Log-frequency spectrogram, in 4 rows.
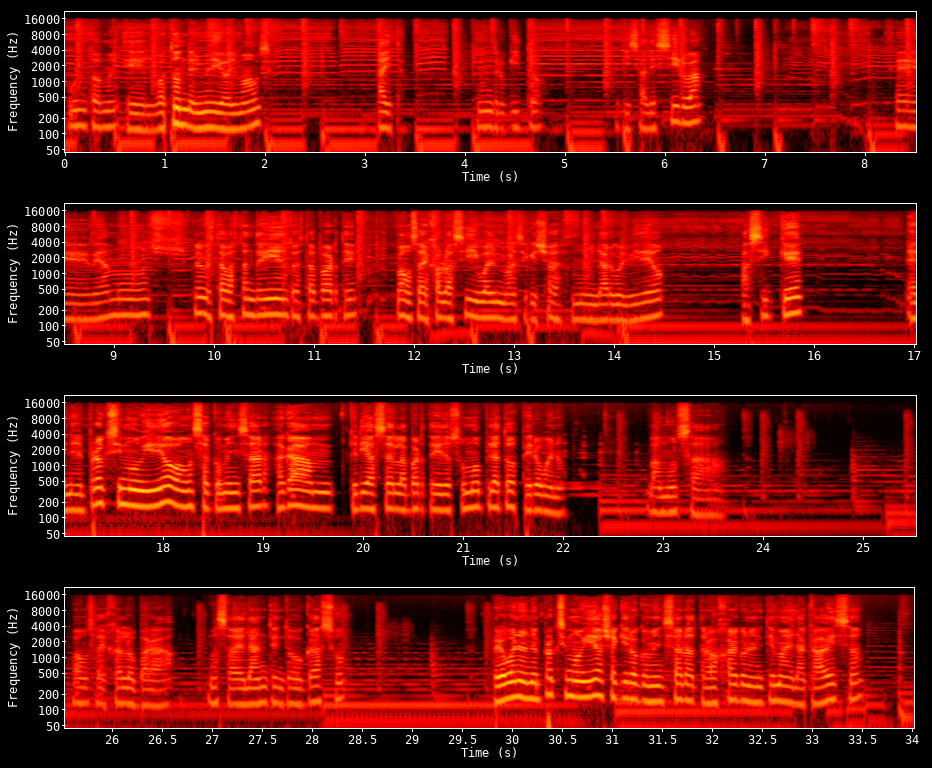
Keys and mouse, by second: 1.5 alt+middle click, 3.0 alt+middle click, 3.7 alt+middle click, 4.2 alt+middle click, 5.5 shift+middle click, 6.2 shift+middle click, 7.7 shift+middle click, 8.9 shift+middle click, 10.4 shift+middle click, 11.1 Tab, 11.5 alt+z, 12.3 shift+middle click, 12.7-13.6 middle drag, 14.0 shift+middle drag, 15.4-16.5 middle drag, 16.7 shift+middle drag, 17.5-18.0 middle drag, 18.2 shift+middle click, 18.7-19.2 middle drag, 20.9-22.2 middle drag, 22.5 middle click, 23.1 click, 23.2 Tab, 23.7 middle click, 24.2 click, 25.1 click, 26.8 click, 27.3 click, 28.9 click, 30.3 click, 30.6 middle click, 31.5 click, 33.5-34.0 drag.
